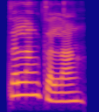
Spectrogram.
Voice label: Korean, Ideo Phones

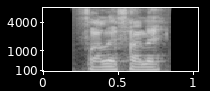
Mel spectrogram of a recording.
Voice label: Ewe Shape, ideophones

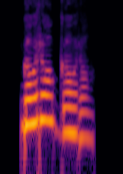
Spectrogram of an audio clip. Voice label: Japanese Motion, Ideo Phones

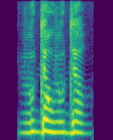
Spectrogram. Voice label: Ewe Texture, IdeoPhones

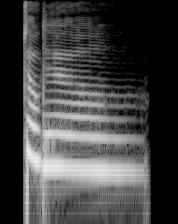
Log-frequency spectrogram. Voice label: Ewe, ideophones; Shape

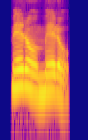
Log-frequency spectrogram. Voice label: Japanese, Ideo Phones; Color Visual

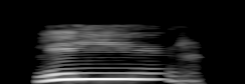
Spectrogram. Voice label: Semai Sound; ideophones

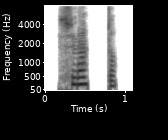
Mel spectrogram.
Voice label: Japanese Shape, Ideo Phones

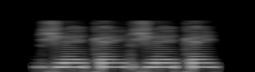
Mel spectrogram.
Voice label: Ewe Texture, IdeoPhones

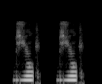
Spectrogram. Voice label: Korean, ideophones; Motion

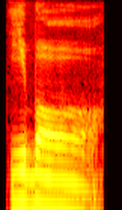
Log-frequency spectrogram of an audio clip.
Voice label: Ewe Color Visual, ideophones

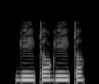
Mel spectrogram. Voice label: Japanese, ideophones; Texture

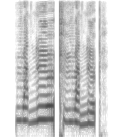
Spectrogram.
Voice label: Korean Sound, ideophones

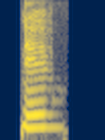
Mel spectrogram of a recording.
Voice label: Japanese Sound, Ideo Phones

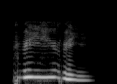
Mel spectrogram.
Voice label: Korean, Ideo Phones; Motion

